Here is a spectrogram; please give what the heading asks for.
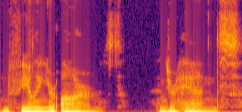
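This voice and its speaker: A man guides a sleep meditation extremely slowly, leaving long pauses between short, soothing phrases. His voice is low and husky, gentle and hushed, often dropping toward a whisper. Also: steady tone. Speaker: meditation guide, podcast host.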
